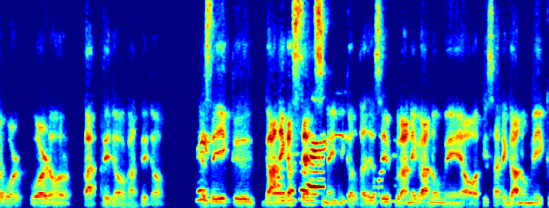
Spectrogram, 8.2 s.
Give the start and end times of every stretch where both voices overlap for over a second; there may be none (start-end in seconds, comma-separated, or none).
4.1-6.0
